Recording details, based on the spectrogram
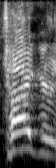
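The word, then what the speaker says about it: Tigar: I'm not sure how to pronounce it, but No, it's Tiger.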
